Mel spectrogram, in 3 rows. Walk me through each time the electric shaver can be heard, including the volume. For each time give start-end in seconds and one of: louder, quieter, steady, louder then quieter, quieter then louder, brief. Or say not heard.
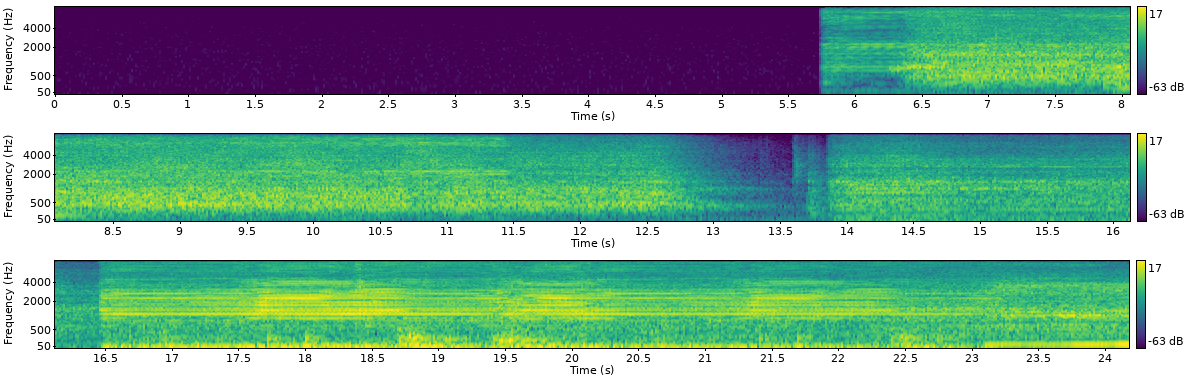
5.7-11.4 steady
16.4-24.1 quieter.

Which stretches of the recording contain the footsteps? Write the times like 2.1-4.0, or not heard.
not heard.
